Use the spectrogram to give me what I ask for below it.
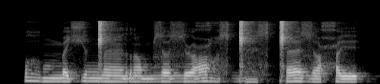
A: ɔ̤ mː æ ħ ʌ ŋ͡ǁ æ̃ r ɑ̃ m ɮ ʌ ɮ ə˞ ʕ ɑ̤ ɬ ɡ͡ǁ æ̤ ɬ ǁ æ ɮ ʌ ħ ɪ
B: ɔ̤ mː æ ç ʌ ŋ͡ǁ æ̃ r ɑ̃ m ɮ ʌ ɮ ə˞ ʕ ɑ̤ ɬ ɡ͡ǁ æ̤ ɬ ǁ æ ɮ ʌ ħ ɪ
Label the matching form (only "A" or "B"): B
